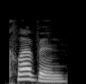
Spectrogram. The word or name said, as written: clevon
